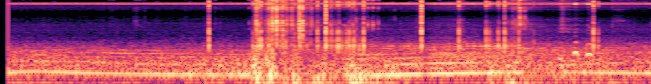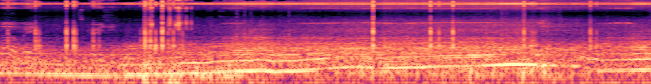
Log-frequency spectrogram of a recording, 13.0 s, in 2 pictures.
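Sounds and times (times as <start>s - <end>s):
car engine running: 0.1s - 13.0s
scattered clicks: 2.0s - 6.1s, 6.8s - 8.5s
sharp knocks and rattles: 2.0s - 6.1s, 6.8s - 8.5s.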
